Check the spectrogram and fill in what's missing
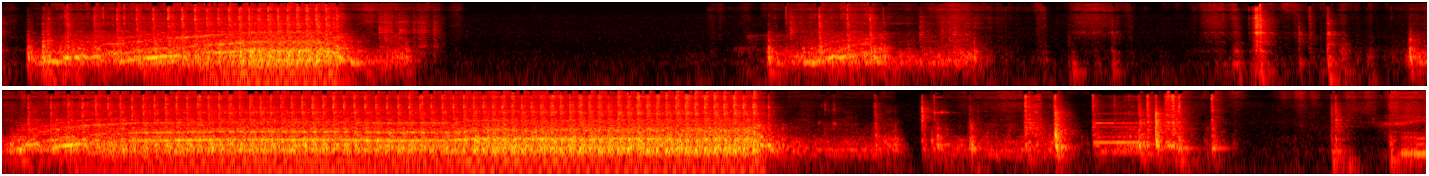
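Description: A sewing machine stitches a quarter-inch seam on a quilt block, running in several bursts of rapid whirring mechanical hum with quiet pauses between them, the longest run lasting several seconds.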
